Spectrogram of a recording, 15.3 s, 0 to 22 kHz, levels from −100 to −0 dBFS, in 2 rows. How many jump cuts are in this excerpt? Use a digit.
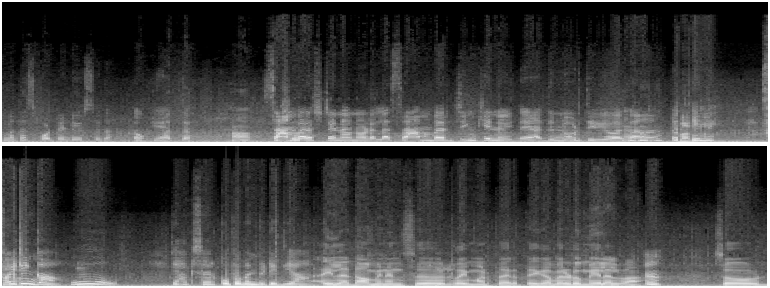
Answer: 1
